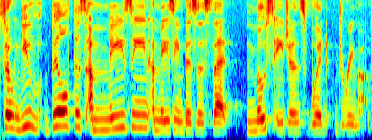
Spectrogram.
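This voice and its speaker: Using a normal speaking voice, a woman with an American accent talks at a moderate pace, her fairly high pitch varying in an ordinary way. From Texas. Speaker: real estate show host. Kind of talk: interview. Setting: studio.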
